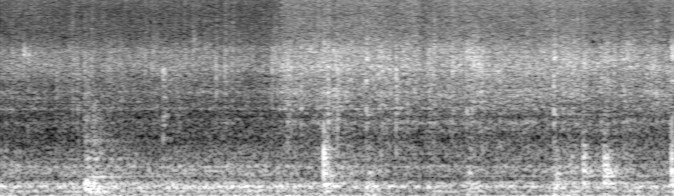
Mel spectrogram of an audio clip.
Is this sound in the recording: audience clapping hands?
no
